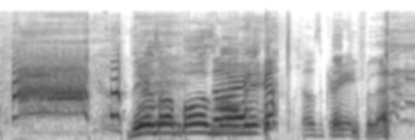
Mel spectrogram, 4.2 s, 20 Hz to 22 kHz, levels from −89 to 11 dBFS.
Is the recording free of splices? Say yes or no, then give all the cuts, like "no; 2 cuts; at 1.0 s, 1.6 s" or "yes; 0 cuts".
no; 1 cut; at 2.8 s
